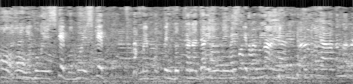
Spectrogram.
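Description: Continuous chatter of voices with no clear words, some of them high-pitched like children's voices.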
